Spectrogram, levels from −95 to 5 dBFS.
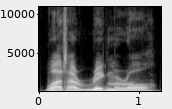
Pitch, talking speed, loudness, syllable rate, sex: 130 Hz, 145 wpm, -16 LUFS, 5.4 syllables/s, male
